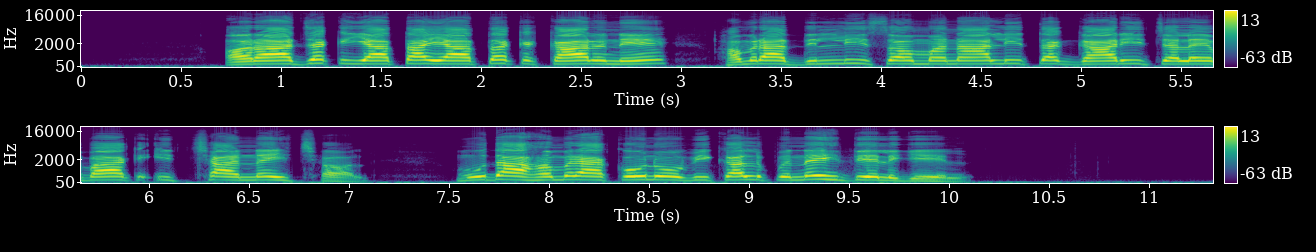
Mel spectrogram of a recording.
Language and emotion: Maithili, disgusted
